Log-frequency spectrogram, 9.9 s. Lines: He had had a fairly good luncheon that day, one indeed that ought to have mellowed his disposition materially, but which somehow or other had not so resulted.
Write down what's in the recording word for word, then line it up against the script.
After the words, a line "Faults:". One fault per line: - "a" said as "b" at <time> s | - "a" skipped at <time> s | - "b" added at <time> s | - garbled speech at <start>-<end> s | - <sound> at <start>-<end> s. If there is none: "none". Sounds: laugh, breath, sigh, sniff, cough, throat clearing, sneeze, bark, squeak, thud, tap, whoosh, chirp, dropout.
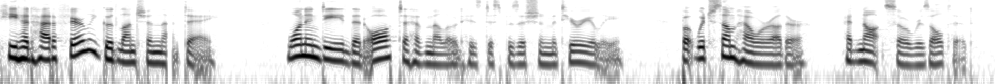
He had had a fairly good luncheon that day, one indeed that ought to have mellowed his disposition materially, but which somehow or other had not so resulted.
Faults:
- dropout at 1.7-1.7 s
